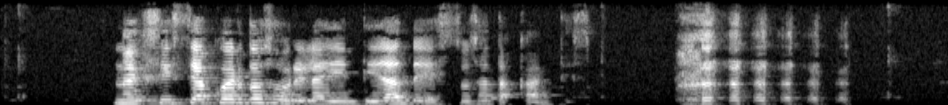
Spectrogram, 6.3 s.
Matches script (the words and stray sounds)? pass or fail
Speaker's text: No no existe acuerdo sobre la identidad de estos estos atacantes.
fail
